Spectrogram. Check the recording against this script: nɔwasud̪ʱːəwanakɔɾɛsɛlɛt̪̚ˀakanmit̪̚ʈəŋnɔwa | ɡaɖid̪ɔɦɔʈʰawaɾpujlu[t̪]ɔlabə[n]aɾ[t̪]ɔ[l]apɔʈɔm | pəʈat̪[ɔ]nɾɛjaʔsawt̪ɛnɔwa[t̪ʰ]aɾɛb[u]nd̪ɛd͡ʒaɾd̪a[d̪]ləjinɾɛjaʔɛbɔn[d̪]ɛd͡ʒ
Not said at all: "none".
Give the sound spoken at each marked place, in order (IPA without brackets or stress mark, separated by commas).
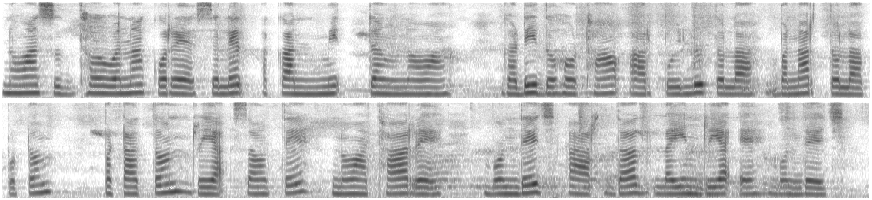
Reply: t̪, n, t̪, l, ɔ, t̪ʰ, ɔ, d̪, d̪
